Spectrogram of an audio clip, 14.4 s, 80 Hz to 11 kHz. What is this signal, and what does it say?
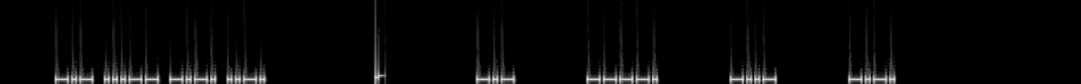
Morse code, heard as a keyed tone, about 21 wpm, spaced as for 11 wpm, 700 Hz. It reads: K3CF K9XC
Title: USA Call Signs - 4 Characters - 6x Character Spacing - 22wpm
